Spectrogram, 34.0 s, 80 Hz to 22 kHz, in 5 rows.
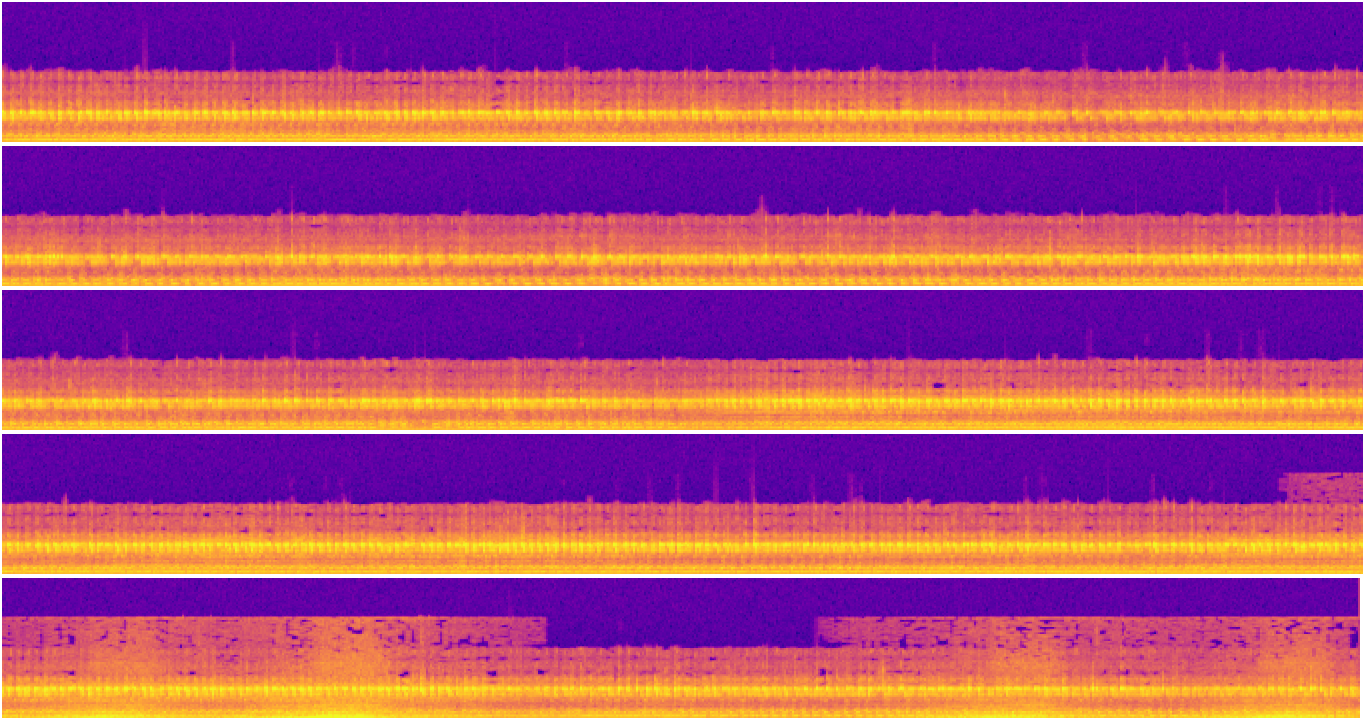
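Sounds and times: boat engine drone underwater: 26.8s - 29.9s, 31.4s - 34.0s.

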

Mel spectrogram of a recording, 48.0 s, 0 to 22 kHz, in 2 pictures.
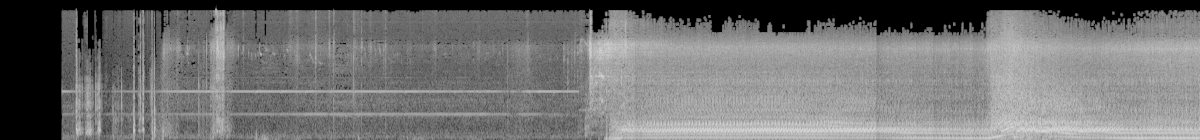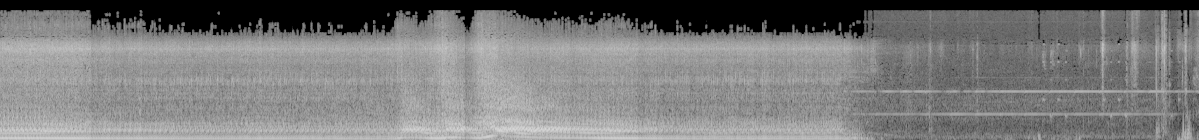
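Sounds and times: loud car engine cranking and revving: 11.2s - 44.8s.

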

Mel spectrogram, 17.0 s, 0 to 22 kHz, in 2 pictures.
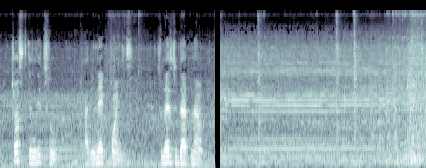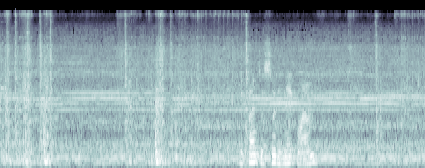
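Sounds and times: sewing machine running: 6.3s - 17.0s.

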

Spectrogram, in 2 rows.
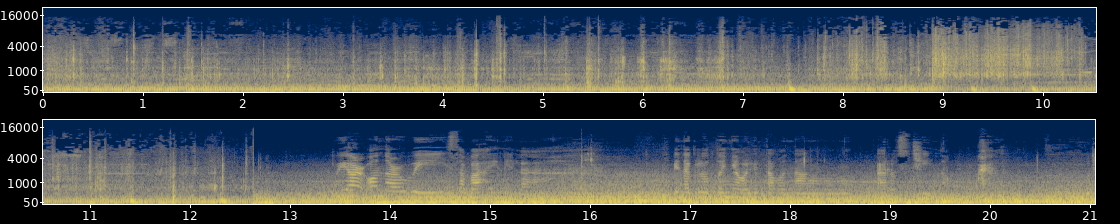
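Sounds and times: cardboard and paper crinkling: 0.0s - 12.6s
low car cabin rumble: 0.0s - 21.0s.

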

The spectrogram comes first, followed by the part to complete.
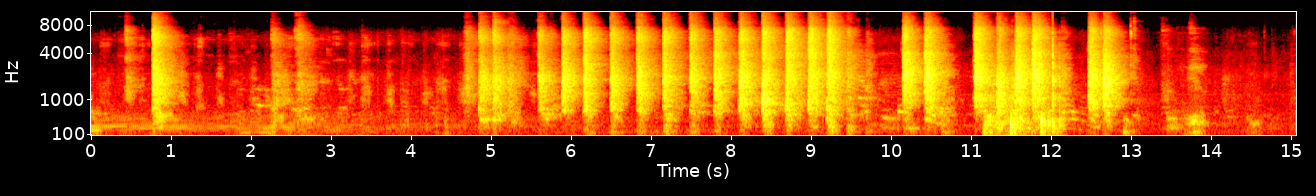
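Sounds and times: metal snips cutting sheet metal: 0.4s - 1.2s, 4.7s - 9.6s.

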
